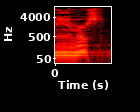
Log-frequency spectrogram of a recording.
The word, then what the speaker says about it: Amherst: But there's still a very strong religious presence in New England, as somebody like, say, Kitty in Boston or Terry in Amherst, where only the H is silent, could tell us.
